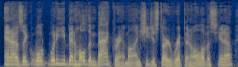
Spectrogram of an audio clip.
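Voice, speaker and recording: A man's voice: a little high, rapid-fire, no room sound, clean studio sound. A man in his forties co-hosting sports talk radio, sounding exasperated and sarcastic, often mimicking others. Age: 40s. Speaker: radio show co-host. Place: radio studio. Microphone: studio microphone.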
